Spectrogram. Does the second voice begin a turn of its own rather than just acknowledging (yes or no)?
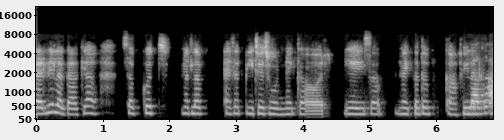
yes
